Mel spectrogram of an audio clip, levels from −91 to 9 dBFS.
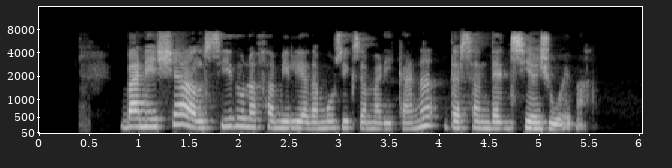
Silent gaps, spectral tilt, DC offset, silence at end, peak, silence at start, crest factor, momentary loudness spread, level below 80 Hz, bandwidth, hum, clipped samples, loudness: none; -3 dB/octave; under 0.1%; 0.55 s; 0 dBFS; 0.85 s; 20 dB; 11 LU; -62 dBFS; 7.8 kHz; none; under 0.1%; -18 LUFS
